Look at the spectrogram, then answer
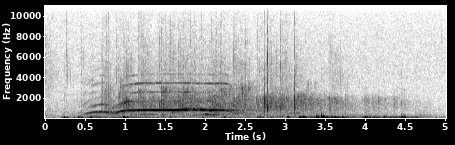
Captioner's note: cheering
